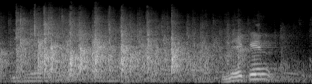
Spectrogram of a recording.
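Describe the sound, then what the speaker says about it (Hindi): An audience claps together at a Hindi poetry recitation, a dense wash of applause that fades after about two seconds, followed by a voice. "इसके लिए भी ताली हो जाए।"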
